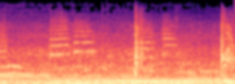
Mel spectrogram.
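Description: City street traffic: motor vehicles running around a moving bicycle, with a steady low rumble.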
